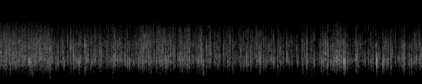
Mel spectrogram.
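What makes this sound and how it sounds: A small crumpled wad of thin, clear plastic cling wrap is held in the fingers beside the microphone and crinkled and rubbed between the fingertips. It makes a dense, continuous crackle of tiny sharp pops and rustles, bright and hissy with no low end, and steady in level throughout.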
